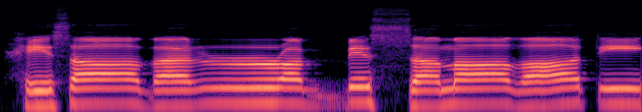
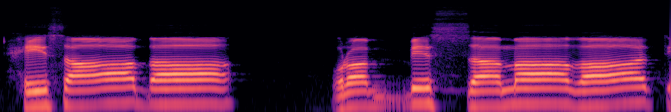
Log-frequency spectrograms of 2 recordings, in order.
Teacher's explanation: وقف کی صورت میں را میں ادغام نہیں ہوگا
